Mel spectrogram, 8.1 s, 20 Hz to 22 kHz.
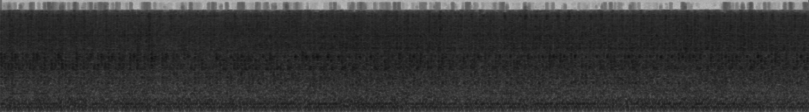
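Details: Kubota G1800 tractor three-cylinder diesel, rebuilt engine back in tractor after about 2 hours mowing: steady even clatter at fast idle, no knocks or misses; running good.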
